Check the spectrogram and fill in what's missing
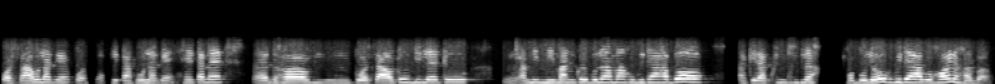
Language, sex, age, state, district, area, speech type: Assamese, female, 18-30, Assam, Lakhimpur, urban, conversation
